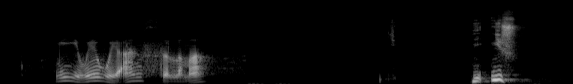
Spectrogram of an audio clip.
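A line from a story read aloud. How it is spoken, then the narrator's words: Eerie drawn-out voice. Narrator (Chinese): 张杰的声音再次悠悠的响起，如在地狱里冒出来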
